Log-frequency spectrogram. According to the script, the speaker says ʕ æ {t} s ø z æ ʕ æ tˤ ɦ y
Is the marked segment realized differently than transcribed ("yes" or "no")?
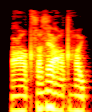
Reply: yes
